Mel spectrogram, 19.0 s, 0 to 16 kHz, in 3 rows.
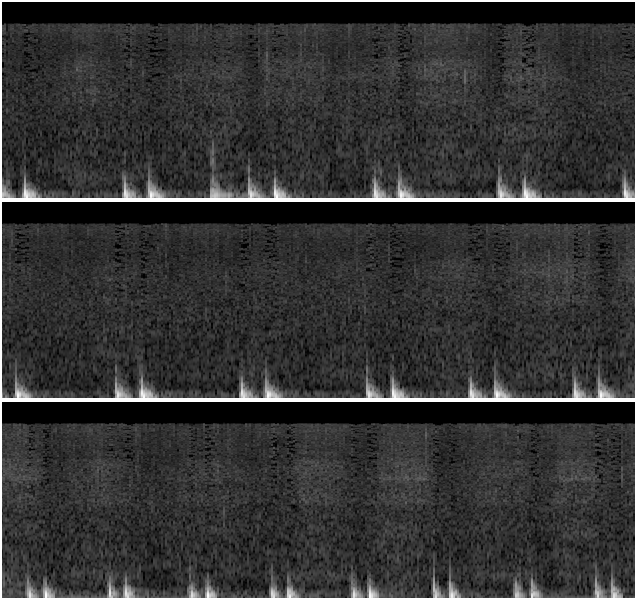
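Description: Heartbeat sound effect: slow, steady double thumps, lub-dub, about one beat every 1.2 seconds, over a steady hiss.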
